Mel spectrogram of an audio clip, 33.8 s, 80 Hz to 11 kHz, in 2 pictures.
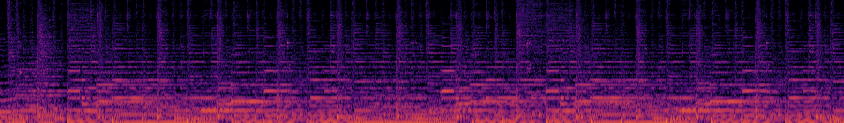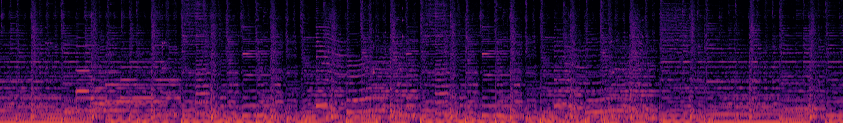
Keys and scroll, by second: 0.2 Return, 4.2 Return, 7.5 Return, 8.8 Return, 13.7 Return, 14.8 s, 16.4 Down, 16.7 Down, 17.2 Down, 17.3 Down, 18.0 Down, 18.4 Down, 18.5 Down, 19.1 Down, 19.3 Down, 20.0 Down, 20.2 Down, 20.3 Down, 20.4 Down, 20.9 Down, 21.0 Down, 21.1 Down, 24.1 KP_0, 24.6 KP_0.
